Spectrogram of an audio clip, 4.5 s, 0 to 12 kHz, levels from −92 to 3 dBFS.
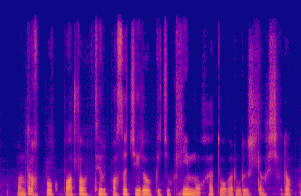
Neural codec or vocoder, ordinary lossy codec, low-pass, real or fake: codec, 24 kHz, 1.2 kbps, DualCodec; MP3, 96 kbps; 10.8 kHz; fake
